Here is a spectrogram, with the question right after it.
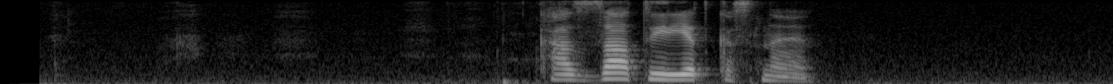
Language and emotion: Russian, angry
